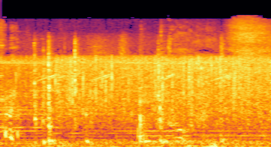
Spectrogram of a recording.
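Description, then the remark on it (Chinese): Heavy rain pours down in a dense, steady hiss, with crackling spatters and a few sharper drops scattered through it. There is no talking. “哎呦，哎呀，好大的雨啊！”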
